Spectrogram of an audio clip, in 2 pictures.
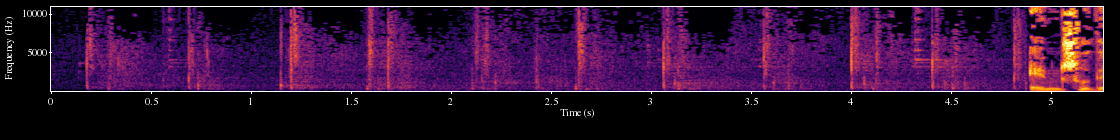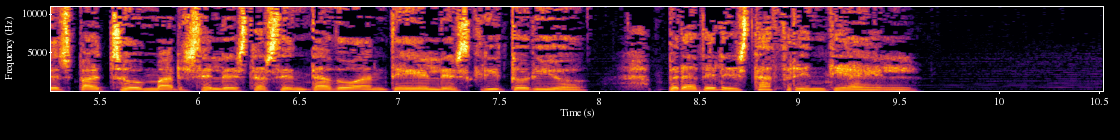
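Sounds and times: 
footsteps of two people climbing a staircase: 0.0s - 5.2s
speech: 4.9s - 9.7s.

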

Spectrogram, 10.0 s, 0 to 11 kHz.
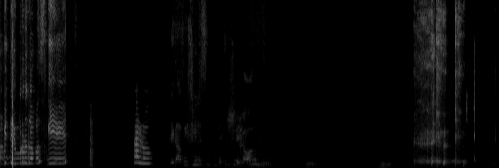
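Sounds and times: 
speech: 0.0s - 2.0s, 2.7s - 6.4s
person coughing with raspy throat noise: 8.3s - 9.5s.

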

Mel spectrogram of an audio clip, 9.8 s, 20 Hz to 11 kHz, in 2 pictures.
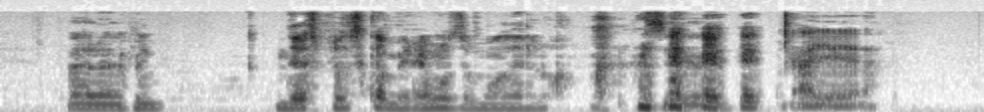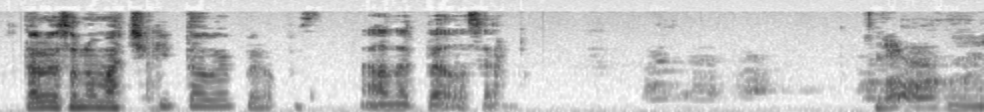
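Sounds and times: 
speech: 0.3s - 7.6s, 9.2s - 9.8s
laughter: 2.8s - 3.9s
dogs barking: 8.1s - 9.8s.

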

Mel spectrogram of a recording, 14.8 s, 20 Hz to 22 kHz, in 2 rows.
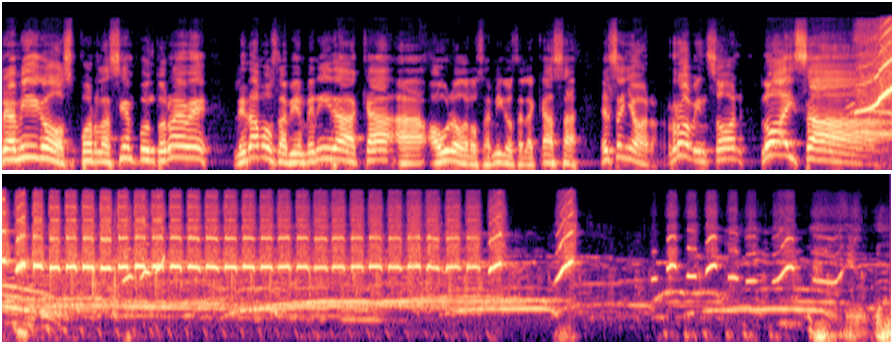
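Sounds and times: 
speech: 0.0s - 8.2s
person whistling a warbling trill: 7.3s - 12.3s, 12.9s - 14.8s
laughter: 14.0s - 14.8s.

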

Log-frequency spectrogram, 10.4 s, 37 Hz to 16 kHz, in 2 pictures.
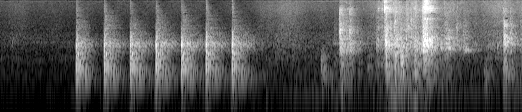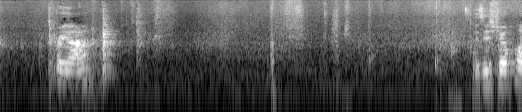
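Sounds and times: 
police knocking loud and firm on an apartment door: 0.7s - 2.6s
speech: 5.8s - 6.3s, 10.0s - 10.4s
shuffling: 6.6s - 10.4s.

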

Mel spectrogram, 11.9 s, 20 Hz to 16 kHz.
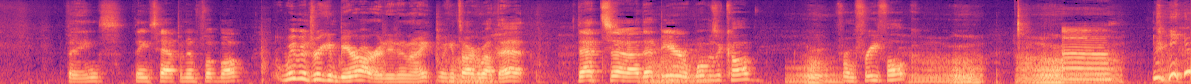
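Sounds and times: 
speech: 0.7s - 7.7s, 8.4s - 9.9s
angry female dog growling: 4.3s - 5.3s, 6.1s - 11.4s.

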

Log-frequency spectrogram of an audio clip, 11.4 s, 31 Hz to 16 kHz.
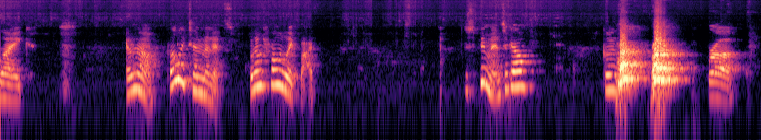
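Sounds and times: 
speech: 0.0s - 1.1s, 1.9s - 4.8s, 7.0s - 8.1s, 9.0s - 11.1s
dog barking: 9.2s - 10.5s.

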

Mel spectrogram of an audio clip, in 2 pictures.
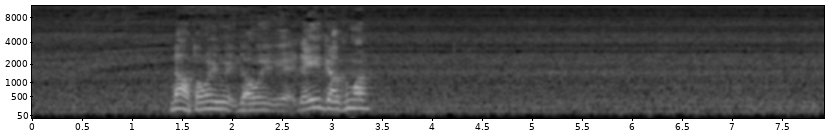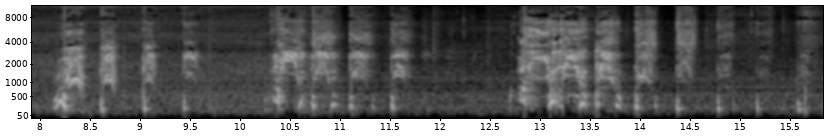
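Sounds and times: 
speech: 1.4s - 3.5s
person having a coughing fit: 8.2s - 9.7s, 10.3s - 11.8s, 12.7s - 15.8s.

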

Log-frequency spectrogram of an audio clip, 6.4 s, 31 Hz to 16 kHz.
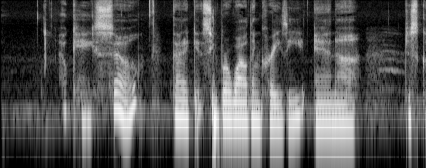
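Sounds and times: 
speech: 0.9s - 5.4s, 6.1s - 6.3s
pet cat meowing: 5.7s - 6.1s.

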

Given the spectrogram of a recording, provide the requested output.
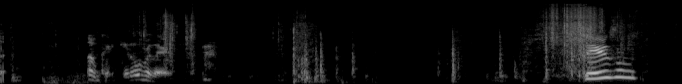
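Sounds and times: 
speech: 0.9s - 1.9s, 5.9s - 6.5s
paper crinkling as a big gift bag is unwrapped: 1.1s - 3.6s, 4.4s - 6.8s.

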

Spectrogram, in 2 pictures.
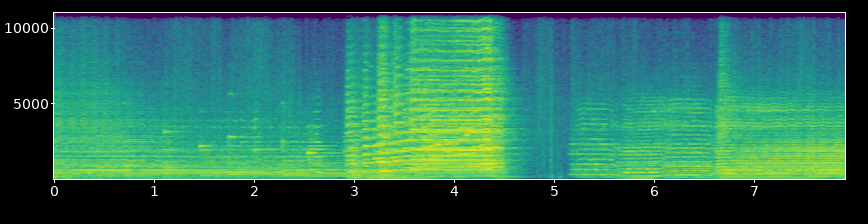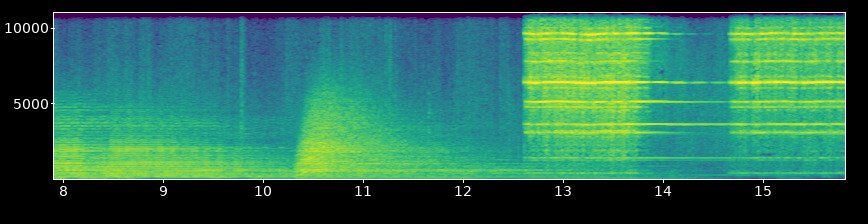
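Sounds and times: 
orchestral music: 0.0s - 4.6s, 5.2s - 12.6s
old-fashioned telephone bell ringing: 12.6s - 15.8s.

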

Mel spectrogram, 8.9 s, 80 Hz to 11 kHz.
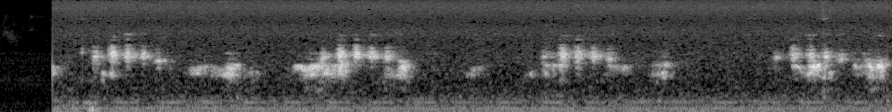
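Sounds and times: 
steady low hum: 0.5s - 8.9s
chorus of many frogs calling: 0.6s - 7.0s, 7.6s - 8.9s.

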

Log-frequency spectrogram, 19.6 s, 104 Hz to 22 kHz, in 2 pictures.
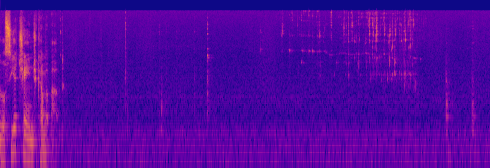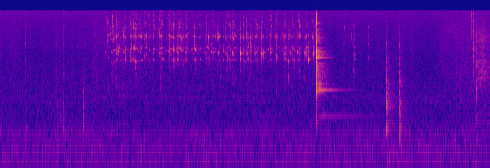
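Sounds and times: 
speech: 0.0s - 1.4s
low hum: 0.0s - 19.6s
bright ringing clink of glass: 5.2s - 8.4s, 11.9s - 17.7s
lime water dribbling into a glass flask: 5.2s - 8.4s, 11.8s - 17.3s.

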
